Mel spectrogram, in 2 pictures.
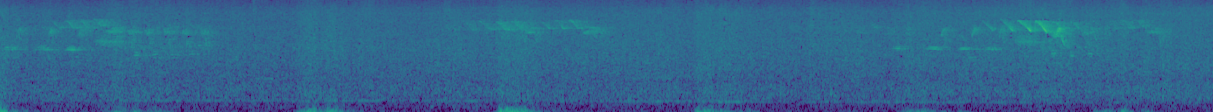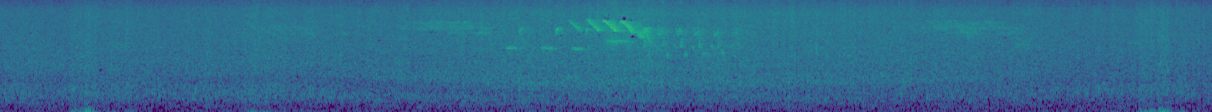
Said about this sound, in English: That'd be the Mississippi River. This is usually my favorite spot right in here. But with the water so high, it's glancing over the rocks.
